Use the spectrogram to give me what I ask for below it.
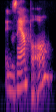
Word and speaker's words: example: checking my own information when the X is before the stressed vowel we pronounce it as a GZ so for example example if you look at that word example there's the stress is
